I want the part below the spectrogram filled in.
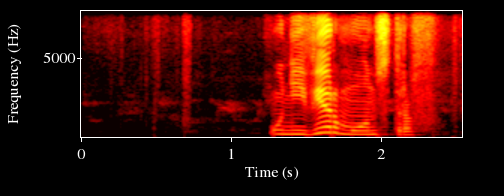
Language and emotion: Russian, neutral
